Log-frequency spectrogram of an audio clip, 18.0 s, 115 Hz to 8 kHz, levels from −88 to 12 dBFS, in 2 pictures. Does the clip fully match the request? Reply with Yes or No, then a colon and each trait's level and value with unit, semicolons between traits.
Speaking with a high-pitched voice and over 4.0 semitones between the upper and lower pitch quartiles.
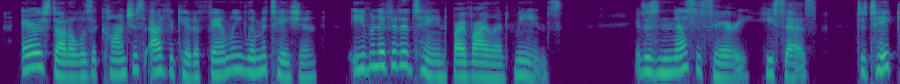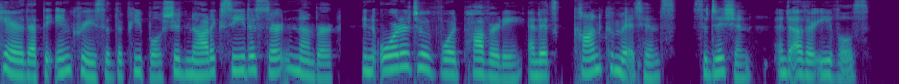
Yes: high, 200 Hz; average, 4.6 semitones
